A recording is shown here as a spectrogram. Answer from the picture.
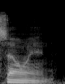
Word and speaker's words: Samhain: Samhain, pronounced Samhain, marks the line between those halves.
